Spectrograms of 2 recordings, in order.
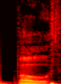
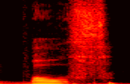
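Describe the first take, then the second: First: It is said in a plain, ordinary way. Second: It is said thickly, from the throat. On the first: This is how the word is normally said. The speaker calls it right. "You don't say both" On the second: This imitates someone else's odd pronunciation. The speaker calls it wrong. "You say both. B O W W L F F"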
